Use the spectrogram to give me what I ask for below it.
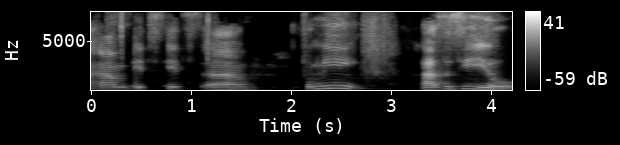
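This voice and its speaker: A woman's voice against a quiet background. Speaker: banker panelist; panelist. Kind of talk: panel discussion. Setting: video call webinar. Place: home room. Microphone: video call.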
